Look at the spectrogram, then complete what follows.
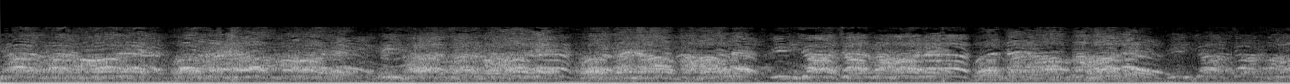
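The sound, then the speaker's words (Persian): A large crowd of street protesters shouts together in loud, rhythmic waves on a Monday, protesting over water shortages. Many voices rise and fall in chant-like bursts that continue without pause throughout. “همه اینها روز دوشنبه نیز مردم را به خیابانها کشاند تا اعتراضشان را فریاد بزنند.”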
